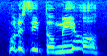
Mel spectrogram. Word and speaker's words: pobrecito mijo: Pobrecito mijo.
